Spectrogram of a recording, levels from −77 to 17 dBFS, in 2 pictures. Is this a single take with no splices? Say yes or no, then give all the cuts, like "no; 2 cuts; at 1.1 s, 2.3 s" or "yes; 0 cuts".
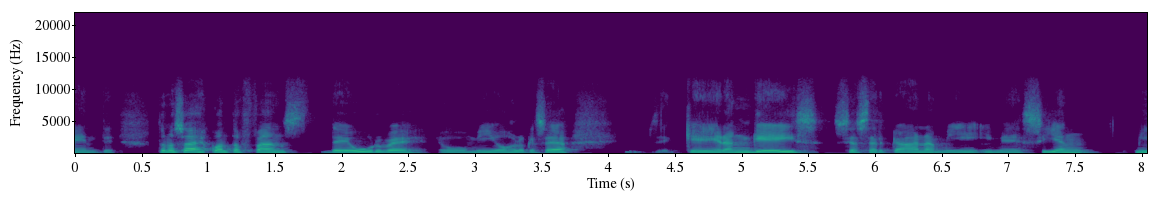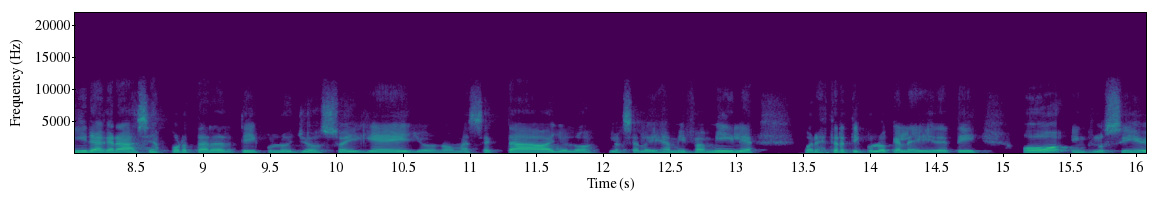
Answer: no; 1 cut; at 12.2 s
